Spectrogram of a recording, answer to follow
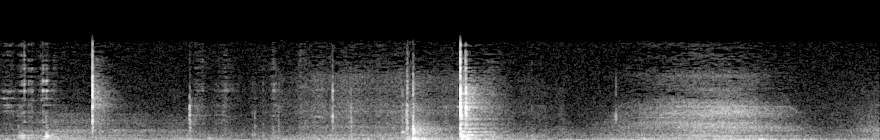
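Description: Light clicks and knocks of a charger's crocodile clamp and a cotton-wool-wrapped bolt being handled on a wooden workbench, the sharpest click about two seconds in, then a brief soft rustle near the end.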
